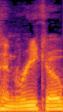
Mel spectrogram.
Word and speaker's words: Henrico: it by the way I thought it was Henrico but it's Henrico County and you can do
